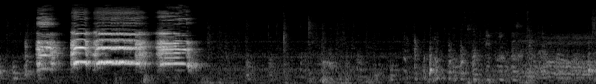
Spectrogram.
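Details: Red junglefowl crow at the start: a loud, rasping, broken crow of several pulses lasting about a second and a half, then fading to faint bird chatter and calls in the background.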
